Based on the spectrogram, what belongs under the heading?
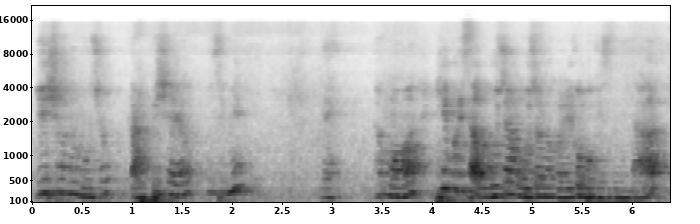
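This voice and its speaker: A woman's voice: mid-range voice, animated, moderate pace, dark tone. A woman preaching a sermon, talking animatedly with laughs and acting out quoted dialogue. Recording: echoey room, voice from a distance, faint noise.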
